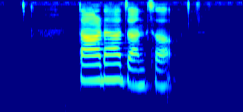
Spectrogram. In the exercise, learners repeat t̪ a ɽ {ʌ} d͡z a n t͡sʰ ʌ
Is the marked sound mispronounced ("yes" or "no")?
yes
